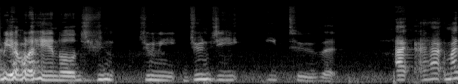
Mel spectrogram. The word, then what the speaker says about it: Junji Ito: Hey, I'm still doing detective work over here, so You might not be able to handle Junji Ito. That am I saying it right? Junji Ito.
